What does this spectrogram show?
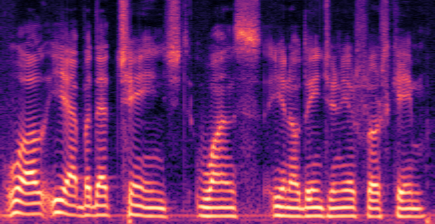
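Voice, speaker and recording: A man's voice: lowish voice, steady tone, takes it slowly, a little mellow, clear, resonant tone. A man with a Romanian accent, a native Romanian speaker, answering as a guest in a radio studio with short, hesitant replies full of fillers. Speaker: flooring business owner.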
